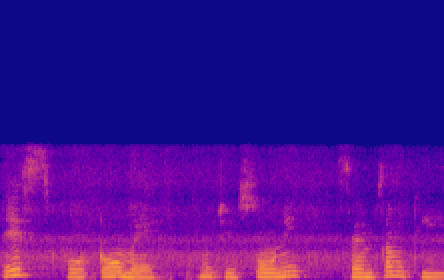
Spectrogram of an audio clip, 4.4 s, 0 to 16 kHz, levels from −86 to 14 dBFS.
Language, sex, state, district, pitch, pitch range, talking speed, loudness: Hindi, female, Madhya Pradesh, Umaria, 230 Hz, 220-260 Hz, 95 wpm, -16 LUFS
